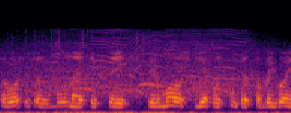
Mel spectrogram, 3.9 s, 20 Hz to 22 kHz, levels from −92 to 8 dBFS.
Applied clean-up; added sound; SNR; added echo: none; Crowd / Cheering; 17 dB; reverberation time 0.2 s.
